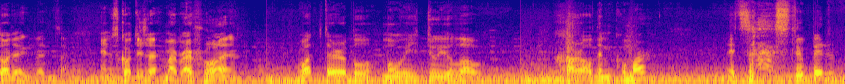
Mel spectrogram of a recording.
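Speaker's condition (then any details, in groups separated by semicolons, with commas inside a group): No condition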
